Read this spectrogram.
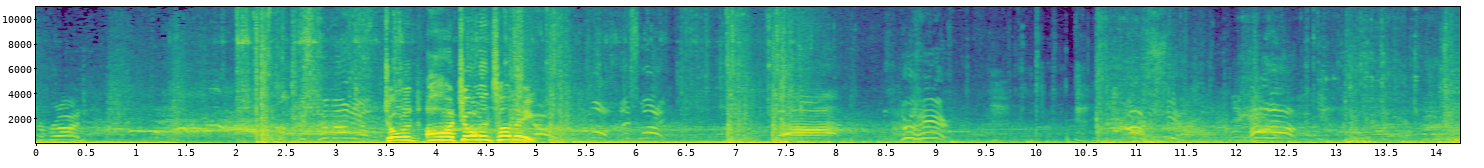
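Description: A man speaks urgently, close by.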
